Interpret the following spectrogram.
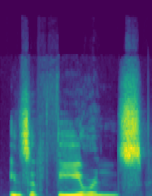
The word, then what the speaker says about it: interference: So um in this accent this ear dip thong is usually replaced by e by an e sound. So he says interference interference and there are many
